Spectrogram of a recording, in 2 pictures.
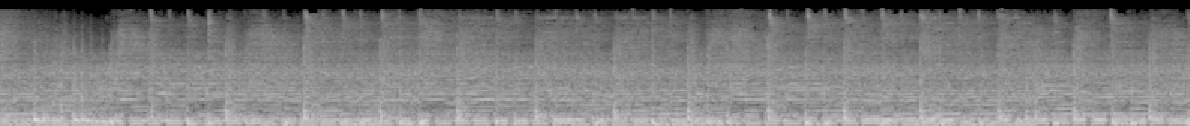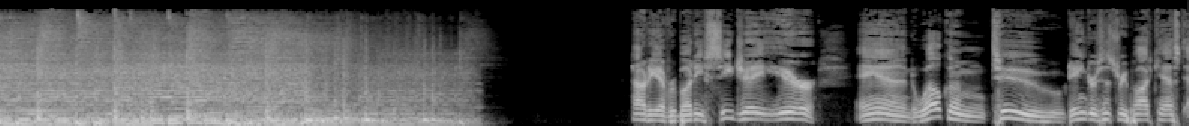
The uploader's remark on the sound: Because he just moved (and it'll be a little while before the new home studio/office/Batcave is fully operational). A Silver Bullet Episode (ie, one recorded during his commute to his teaching dayjob).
